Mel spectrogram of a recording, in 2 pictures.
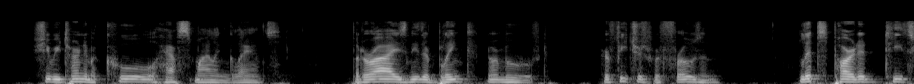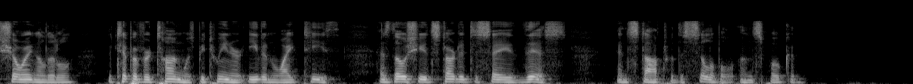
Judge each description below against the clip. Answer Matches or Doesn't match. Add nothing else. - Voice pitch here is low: Matches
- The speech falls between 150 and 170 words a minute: Matches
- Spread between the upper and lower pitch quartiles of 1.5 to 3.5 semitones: Matches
